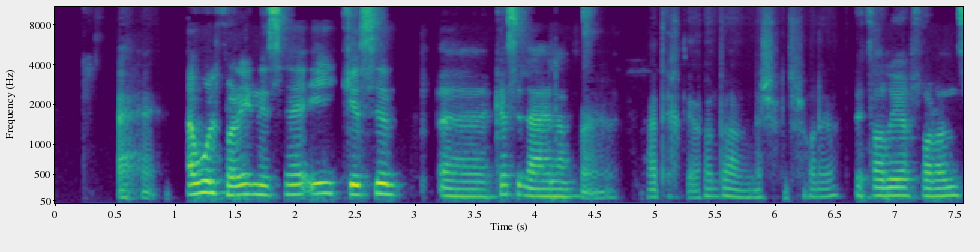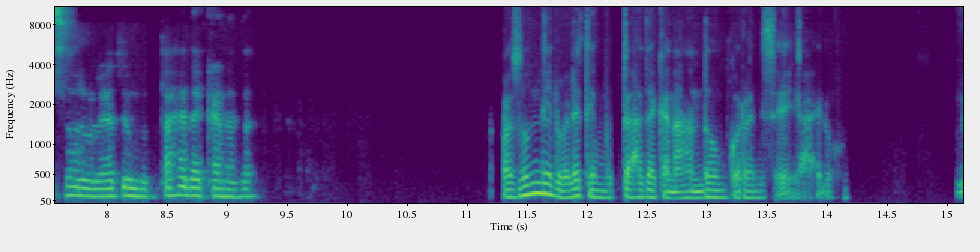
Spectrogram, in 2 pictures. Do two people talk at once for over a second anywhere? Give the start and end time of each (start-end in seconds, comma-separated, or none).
none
